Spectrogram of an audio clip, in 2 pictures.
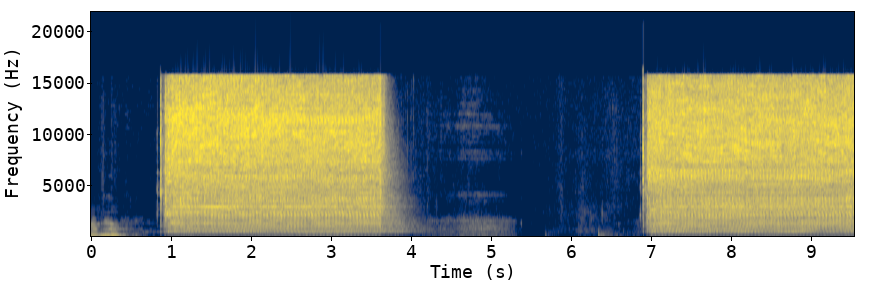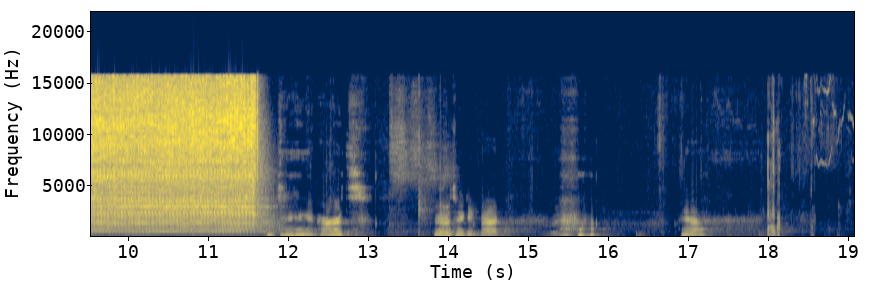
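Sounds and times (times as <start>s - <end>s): paint sprayer pump buzzing: 0.8s - 4.2s, 6.9s - 11.9s.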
